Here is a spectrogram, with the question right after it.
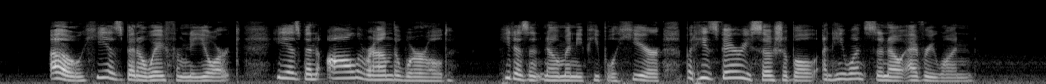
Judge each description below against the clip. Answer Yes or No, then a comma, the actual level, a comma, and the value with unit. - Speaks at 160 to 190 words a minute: Yes, average, 180 wpm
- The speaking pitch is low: No, high, 200 Hz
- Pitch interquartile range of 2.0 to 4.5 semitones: No, wide, 5.5 semitones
